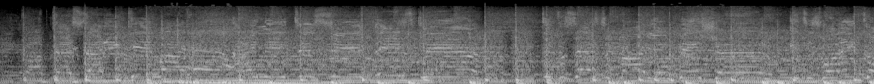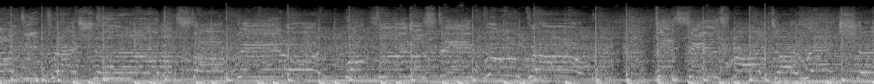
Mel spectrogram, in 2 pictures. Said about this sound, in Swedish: Ett poppunkband, ett poppunkalbum som inspireras av flera stilar.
